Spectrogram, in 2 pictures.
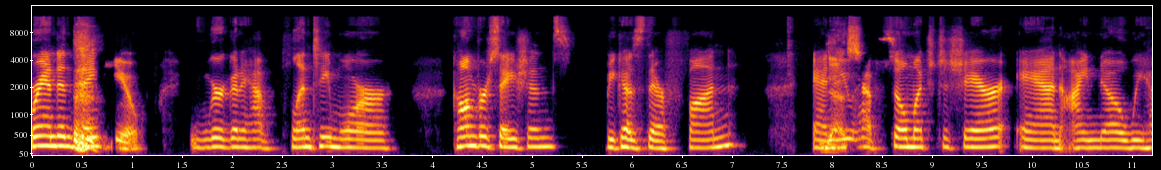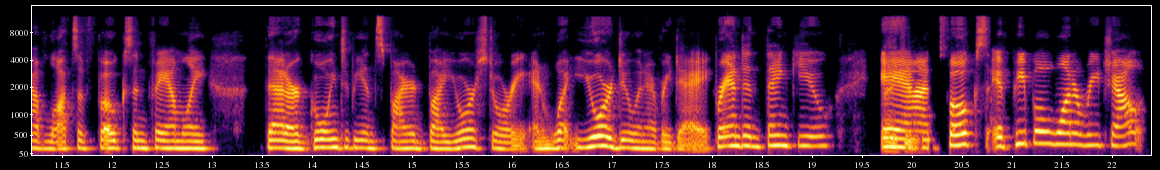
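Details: Adult woman speaking; Normal adult speech.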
